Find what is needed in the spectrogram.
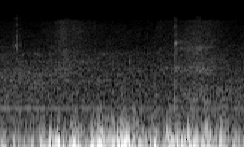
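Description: Low, irregular rumble of handling noise as the speaker moves and reaches across the desk near the microphone, with a faint click near the end.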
